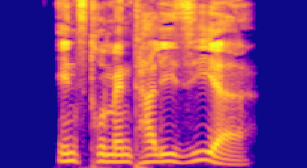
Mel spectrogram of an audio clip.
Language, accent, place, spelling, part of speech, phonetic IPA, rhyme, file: German, Germany, Berlin, instrumentalisier, verb, [ɪnstʁumɛntaliˈziːɐ̯], -iːɐ̯, De-instrumentalisier.ogg
- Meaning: 1. singular imperative of instrumentalisieren 2. first-person singular present of instrumentalisieren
